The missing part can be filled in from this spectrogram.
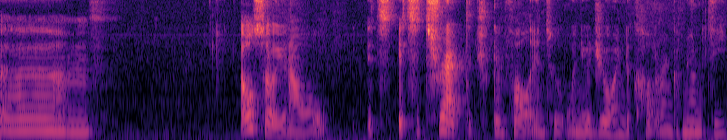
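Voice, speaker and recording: The speaker is a woman with a non-native accent. She talks at a fairly slow pace. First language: not English. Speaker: colouring hobby youtuber. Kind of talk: casual vlog talk. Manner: hesitant, many fillers.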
